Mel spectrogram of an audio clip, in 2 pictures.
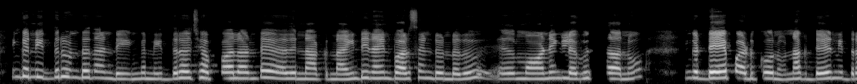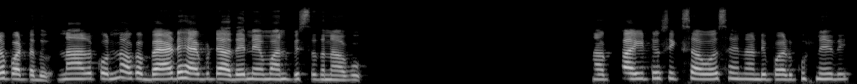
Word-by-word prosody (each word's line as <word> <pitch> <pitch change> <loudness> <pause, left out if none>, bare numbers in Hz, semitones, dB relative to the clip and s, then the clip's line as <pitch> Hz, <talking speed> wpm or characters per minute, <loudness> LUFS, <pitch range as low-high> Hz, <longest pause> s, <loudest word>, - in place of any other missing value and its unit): ఇంకా 360 +2 +1
నిద్ర 335 +1 -2
ఉండదండి. 300 -5 -1
ఇంకా 265 +2 -4
నిద్ర 255 +2 -2 0.2
చెప్పాలంటే, 280 0 +1 0.2
అది 270 0 +2
నాకు 250 0 -2
99% 275 +2 +1
ఉండదు. 250 +1 -1 0.4
ఎ - - -1 0.2
మార్నింగ్ 265 +3 +1
లెగుస్తాను. 260 -1 0 0.5
ఇంక 295 0 +2
డే 290 - +12 0.2
పడుకోను. 270 -2 +1
నాకు 255 -3 -1
డే 260 - +6
నిద్ర 265 0 -1
పట్టదు, 220 -5 -2 0.2
నాకున్న 260 +3 -1 0.3
బ్యాడ్ 250 +4 +5
హాబిట్ 250 0 +2
అదేనేమో 240 +1 -1
అనిపిస్తుంది 235 -1 -6
నాకు. 210 0 -5 2.4
నాకు 235 0 -5
5-6 265 +1 -1
అవర్సేనండి 245 -1 -4
పడుకునేది. 245 +2 -5
260 Hz, 105 wpm, -20 LUFS, 245-280 Hz, 2.4 s, డే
